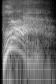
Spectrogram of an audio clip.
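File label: Vox Attack, voices heroes English; kingsraid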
